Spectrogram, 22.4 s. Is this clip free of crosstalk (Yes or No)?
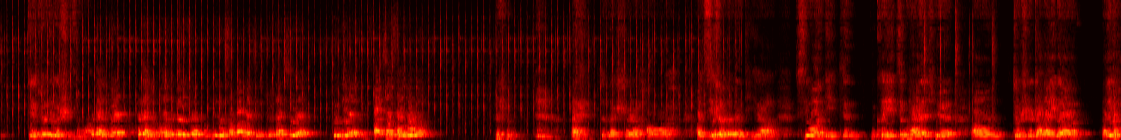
Yes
